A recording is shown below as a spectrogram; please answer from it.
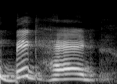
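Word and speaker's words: bighead: जब compound words होते हैं तो जीएच को प्रोनाउंस कर दिया जाता है, जैसे कि बिग हेड, fog horn, dog house.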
